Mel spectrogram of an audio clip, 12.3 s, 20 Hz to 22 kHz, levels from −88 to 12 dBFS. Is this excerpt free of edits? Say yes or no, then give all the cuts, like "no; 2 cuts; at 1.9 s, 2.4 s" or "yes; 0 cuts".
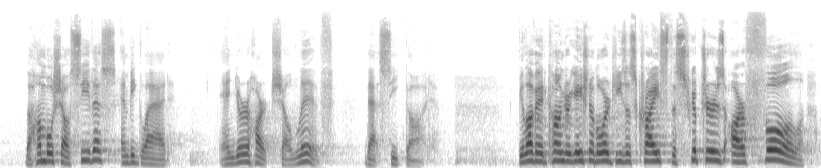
no; 2 cuts; at 6.8 s, 8.9 s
